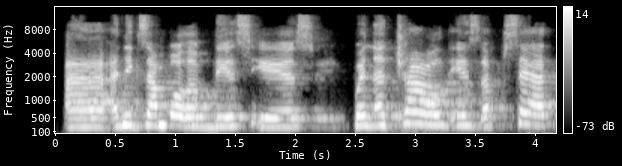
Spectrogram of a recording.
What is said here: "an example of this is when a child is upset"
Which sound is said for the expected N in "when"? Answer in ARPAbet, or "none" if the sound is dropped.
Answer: N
